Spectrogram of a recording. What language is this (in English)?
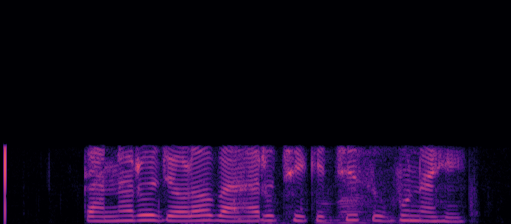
Odia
